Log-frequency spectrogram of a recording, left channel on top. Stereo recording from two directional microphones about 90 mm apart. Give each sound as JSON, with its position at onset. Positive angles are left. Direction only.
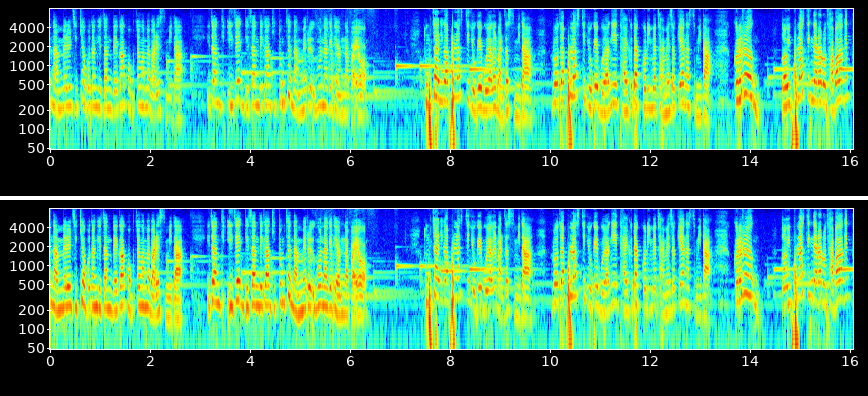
{"t": 0.0, "sound": "a woman's voice", "side_deg": -30}
{"t": 7.6, "sound": "a woman's voice", "side_deg": 40}
{"t": 9.4, "sound": "a woman's voice", "side_deg": 15}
